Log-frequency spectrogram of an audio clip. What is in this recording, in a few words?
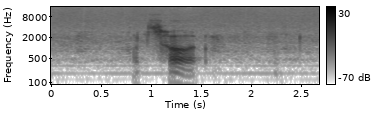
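"her vagina", Hupa, male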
